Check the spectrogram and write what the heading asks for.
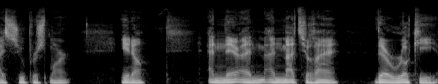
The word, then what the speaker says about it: Mathurin: And Mathurin, their rookie, I pronounce it in French because he's from Montreal, as am I, but unbelievable.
